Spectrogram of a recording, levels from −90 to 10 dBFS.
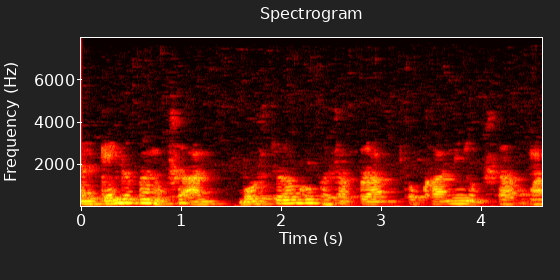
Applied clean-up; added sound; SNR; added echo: classical method WPE with log-MMSE.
